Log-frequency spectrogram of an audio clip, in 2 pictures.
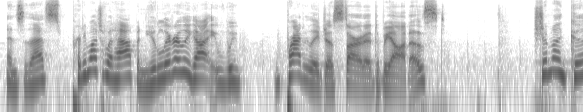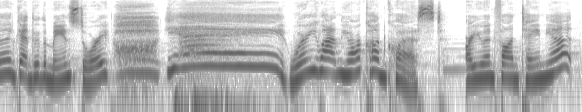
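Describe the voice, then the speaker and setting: A woman's voice: high voice, sing-song, normal speed. A woman live-streaming a game, chatting casually with viewers in a bubbly, giggly manner.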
